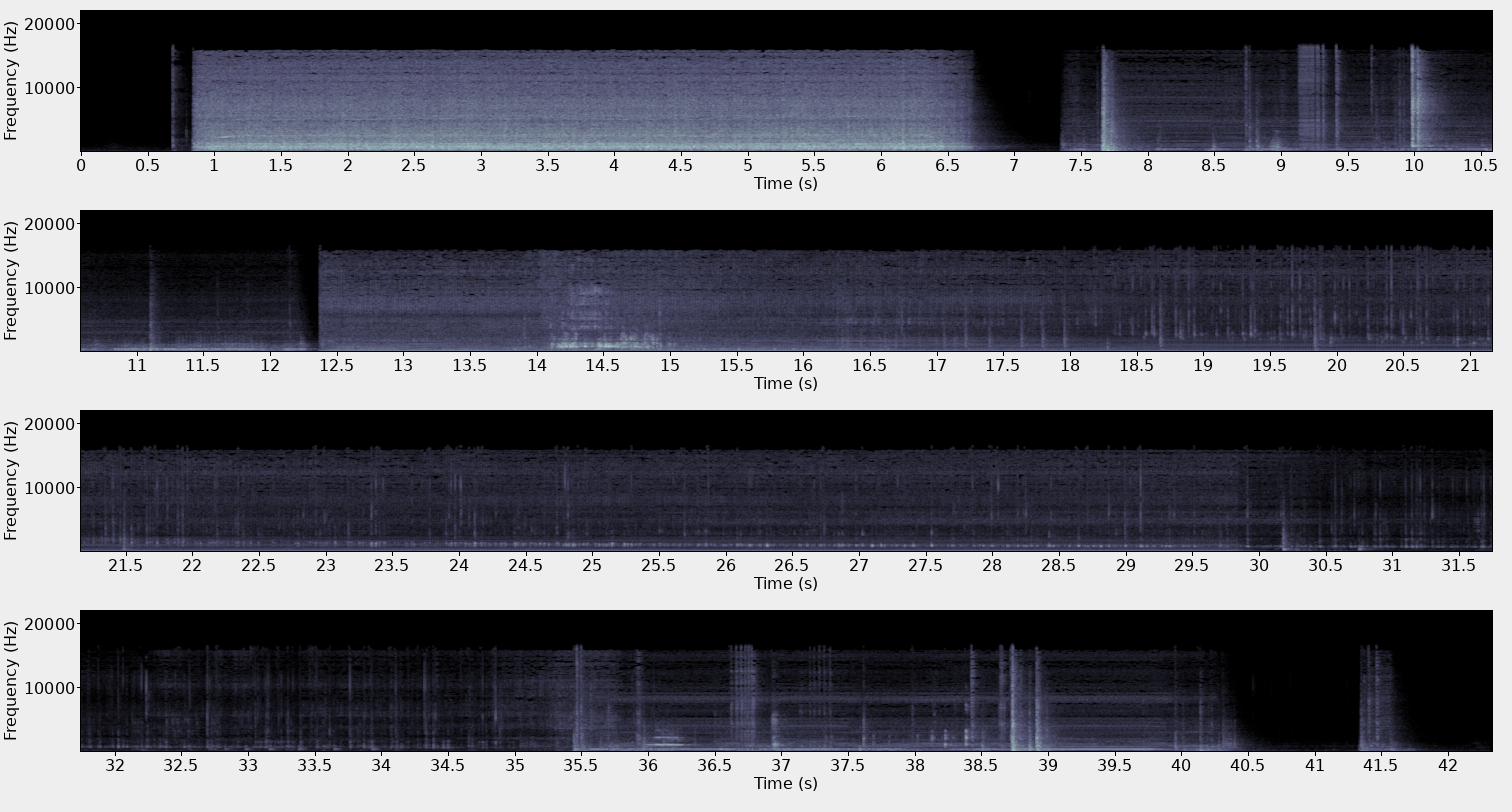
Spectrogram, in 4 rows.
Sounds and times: Coffee machine 0:00.8 - 0:06.8
Coffee machine 0:07.4 - 0:40.4

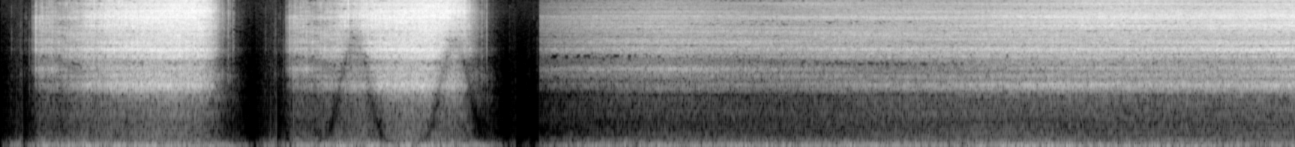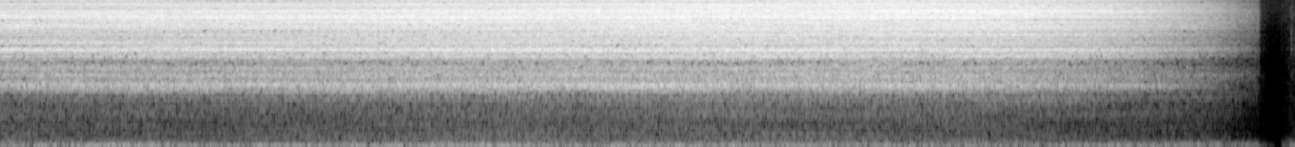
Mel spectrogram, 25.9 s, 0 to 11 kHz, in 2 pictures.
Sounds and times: wooden shaker 0:03.4 - 0:04.9

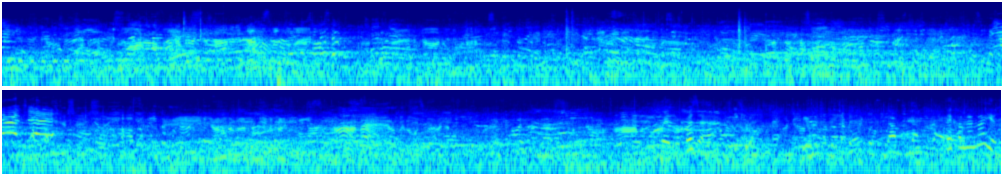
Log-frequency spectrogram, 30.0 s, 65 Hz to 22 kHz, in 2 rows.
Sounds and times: people is walking around 0:00.0 - 0:29.9
kids running around 0:22.1 - 0:29.9

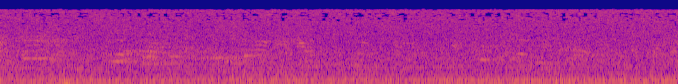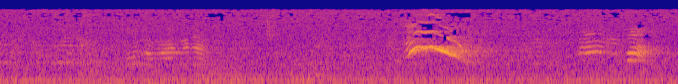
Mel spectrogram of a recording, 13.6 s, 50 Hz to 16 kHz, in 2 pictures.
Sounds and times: Voices 0:00.0 - 0:13.5
trees 0:00.0 - 0:13.5
children are playing football 0:09.9 - 0:13.5

